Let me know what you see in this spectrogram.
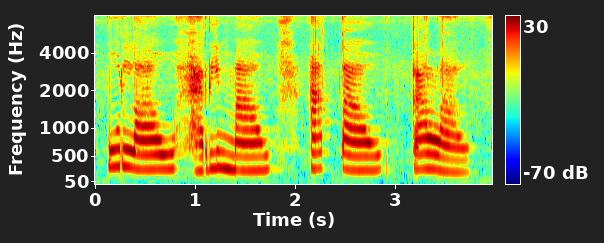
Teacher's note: Vokal A sebagai vokal pertama merupakan vokal rendah tengah tak bundar atau vokal yang direalisasikan dengan posisi struktur terbuka. Artinya, posisi lidah berada pada posisi yang rendah atau memiliki jarak jauh dengan artikulator pasif. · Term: diftong au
